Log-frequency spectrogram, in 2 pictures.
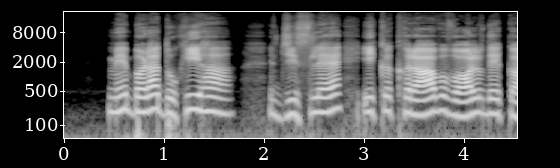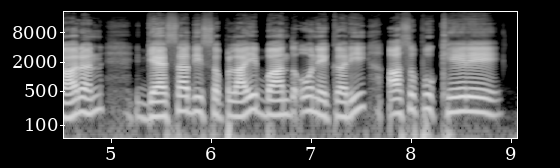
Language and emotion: Dogri, sad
